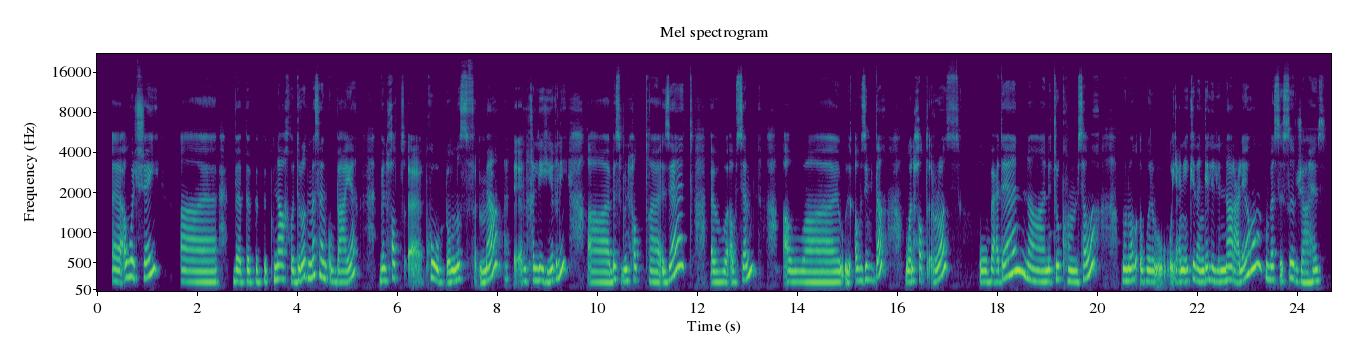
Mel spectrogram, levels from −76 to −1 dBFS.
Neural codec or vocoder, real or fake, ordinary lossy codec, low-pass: none; real; none; 19.8 kHz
